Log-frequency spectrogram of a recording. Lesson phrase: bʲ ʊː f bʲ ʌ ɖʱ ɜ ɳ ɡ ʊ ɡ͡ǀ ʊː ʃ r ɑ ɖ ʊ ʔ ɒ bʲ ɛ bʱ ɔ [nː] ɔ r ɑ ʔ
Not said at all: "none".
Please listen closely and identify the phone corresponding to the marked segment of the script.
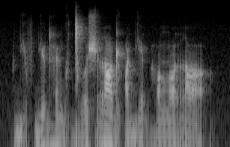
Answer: ŋ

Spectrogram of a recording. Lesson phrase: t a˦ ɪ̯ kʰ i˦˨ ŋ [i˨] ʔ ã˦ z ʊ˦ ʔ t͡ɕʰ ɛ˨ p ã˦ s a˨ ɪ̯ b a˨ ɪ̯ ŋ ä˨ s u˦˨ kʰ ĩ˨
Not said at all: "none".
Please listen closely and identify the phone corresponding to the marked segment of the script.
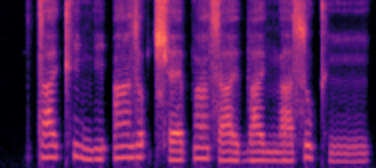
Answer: i˨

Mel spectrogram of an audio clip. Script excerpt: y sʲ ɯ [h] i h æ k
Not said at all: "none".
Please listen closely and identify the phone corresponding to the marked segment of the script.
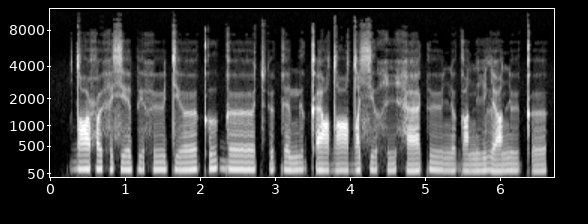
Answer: h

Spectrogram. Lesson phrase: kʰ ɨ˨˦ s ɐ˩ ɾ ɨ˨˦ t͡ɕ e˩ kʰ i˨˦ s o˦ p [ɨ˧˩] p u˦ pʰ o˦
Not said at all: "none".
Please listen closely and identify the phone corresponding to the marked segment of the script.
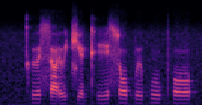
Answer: ɨ˨˦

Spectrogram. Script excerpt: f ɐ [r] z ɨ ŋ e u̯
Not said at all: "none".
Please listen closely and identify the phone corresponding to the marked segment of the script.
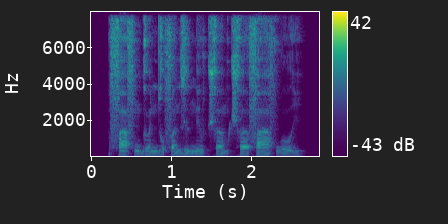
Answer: n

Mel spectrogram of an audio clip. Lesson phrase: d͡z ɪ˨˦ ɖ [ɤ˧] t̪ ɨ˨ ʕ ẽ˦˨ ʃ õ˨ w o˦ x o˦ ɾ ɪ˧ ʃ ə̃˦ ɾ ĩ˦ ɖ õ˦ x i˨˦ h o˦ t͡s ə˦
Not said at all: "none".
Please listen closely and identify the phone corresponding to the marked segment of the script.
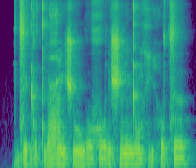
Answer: o˧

